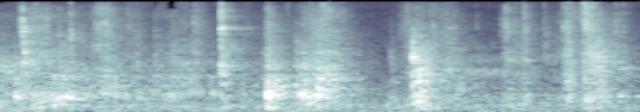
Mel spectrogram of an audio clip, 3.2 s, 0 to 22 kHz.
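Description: Metal pieces of a greasy Tavor X95 cleaning rod kit clink and rattle together as they are handled, a run of light, close metallic taps and scrapes with several sharper knocks.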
